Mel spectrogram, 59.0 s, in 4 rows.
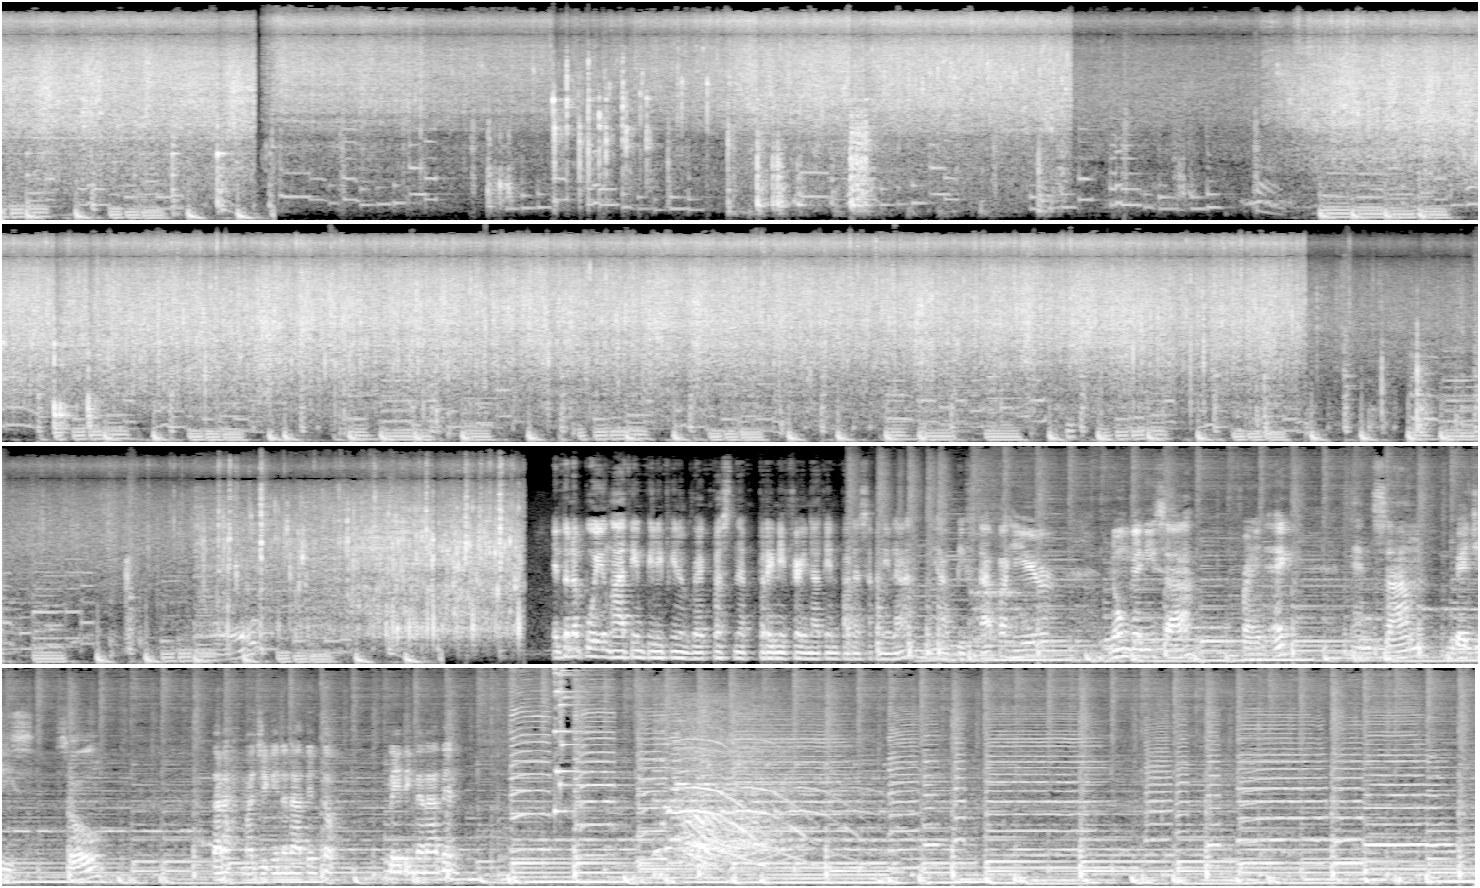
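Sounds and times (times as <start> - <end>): food sizzling in hot oil: 0.0 - 34.8.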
